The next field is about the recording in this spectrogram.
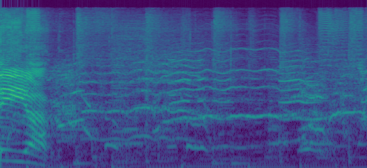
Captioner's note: yelling continues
